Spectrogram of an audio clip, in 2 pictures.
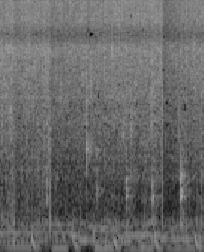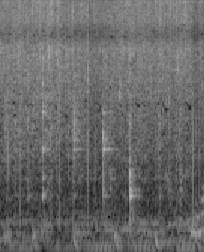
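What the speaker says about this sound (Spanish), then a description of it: "Entonces aquí agregamos la cebollita." Chopped onion hits hot oil over high heat and is stirred, giving a steady close sizzle with scraping stirs throughout and no talking.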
